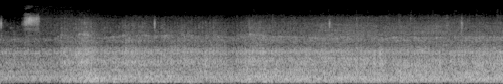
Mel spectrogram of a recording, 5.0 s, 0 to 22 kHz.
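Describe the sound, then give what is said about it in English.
A heavy lorry with 12 wheels rumbles by, its engine and road roar holding a steady, loud level for the whole stretch, with a faint high whine on top and no talking. “You're looking to see another lorry.”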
